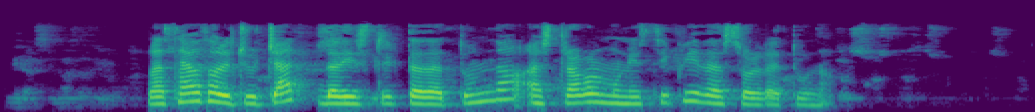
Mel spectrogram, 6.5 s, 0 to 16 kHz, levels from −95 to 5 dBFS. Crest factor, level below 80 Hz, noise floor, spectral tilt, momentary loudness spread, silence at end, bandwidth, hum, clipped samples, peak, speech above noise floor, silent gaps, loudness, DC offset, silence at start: 18 dB; -62 dBFS; -68 dBFS; -4 dB/octave; 9 LU; 1.05 s; 8.2 kHz; none; under 0.1%; 0 dBFS; 50 dB; none; -17 LUFS; under 0.1%; 0.95 s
